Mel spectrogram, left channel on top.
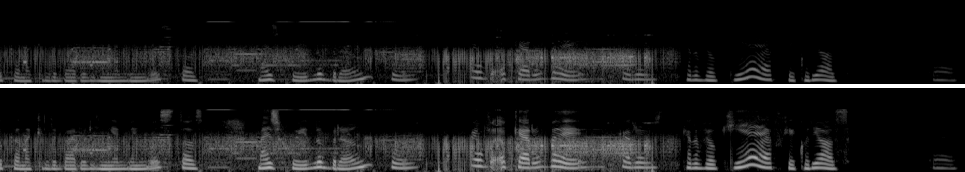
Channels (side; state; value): left; quieter; 10.1 dB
